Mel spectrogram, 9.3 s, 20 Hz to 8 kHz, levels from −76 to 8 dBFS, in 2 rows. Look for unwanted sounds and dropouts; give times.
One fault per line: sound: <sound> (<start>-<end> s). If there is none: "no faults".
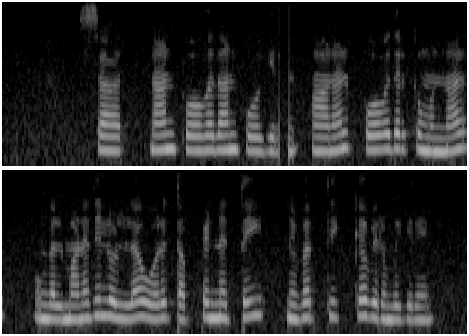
sound: dropout (2.8-2.9 s)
